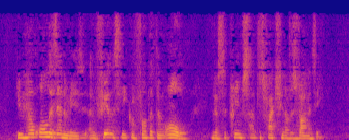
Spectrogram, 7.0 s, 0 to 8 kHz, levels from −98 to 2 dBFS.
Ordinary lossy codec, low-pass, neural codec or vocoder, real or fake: MP3, 32 kbps; 7.2 kHz; codec, 44.1 kHz, 2.6 kbps, DAC; fake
